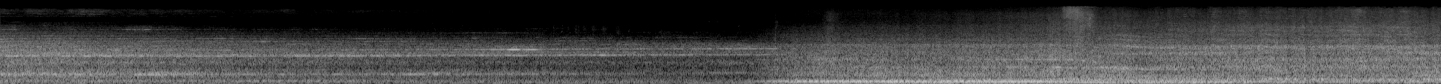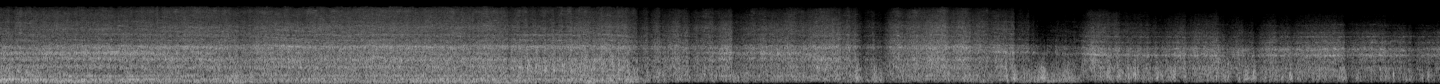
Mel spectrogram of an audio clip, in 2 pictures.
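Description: Container freight train passing at speed: steady high ringing tones as it approaches, then a sudden loud rush and low rumble about eight seconds in as the locomotive and container wagons reach the microphone. The rumble drops away about two-thirds through, leaving the clicking of wheels over rail joints as the train recedes.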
